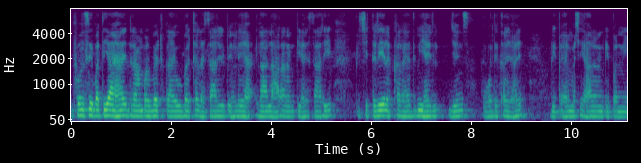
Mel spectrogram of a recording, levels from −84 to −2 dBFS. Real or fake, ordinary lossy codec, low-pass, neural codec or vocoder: fake; none; 7.2 kHz; codec, 44.1 kHz, 7.8 kbps, DAC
